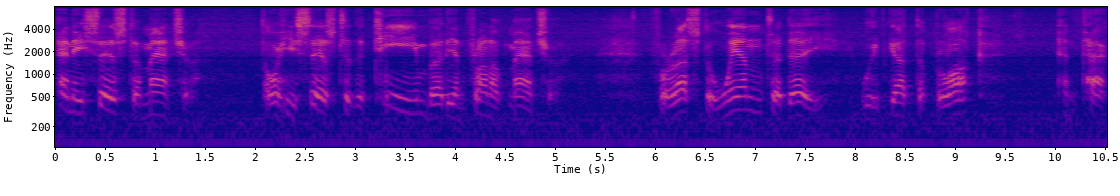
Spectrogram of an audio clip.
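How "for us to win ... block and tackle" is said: acted, stern, firm and no-nonsense tone. Retelling what he said to the team in front of Mancha, in a firm, stern voice. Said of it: "He said that in a very firm, stern voice".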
